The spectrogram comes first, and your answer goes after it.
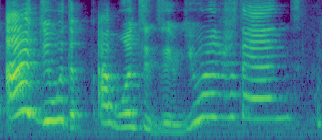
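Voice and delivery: loud and high. Pretend. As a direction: assert it shrilly.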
